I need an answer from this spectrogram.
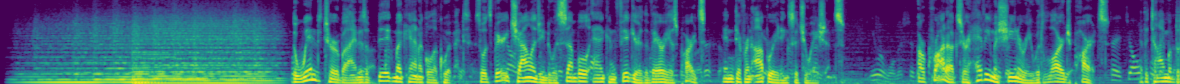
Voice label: Imagefilme Profi Publikum; NATIVE PROFISPRECHER

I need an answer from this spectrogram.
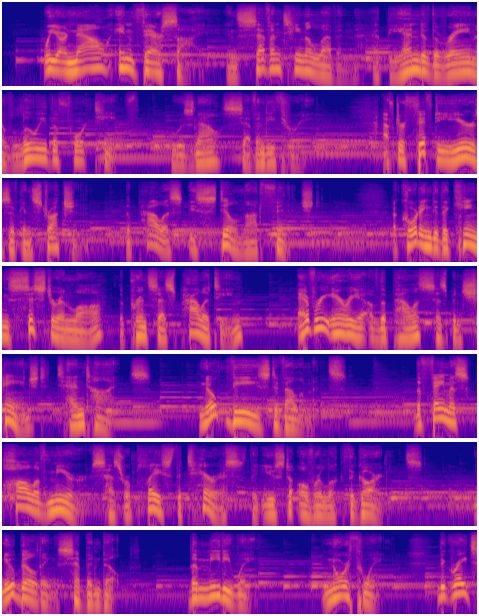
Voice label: Audioguide Jugendfrei, NATIVE; PROFISPRECHER

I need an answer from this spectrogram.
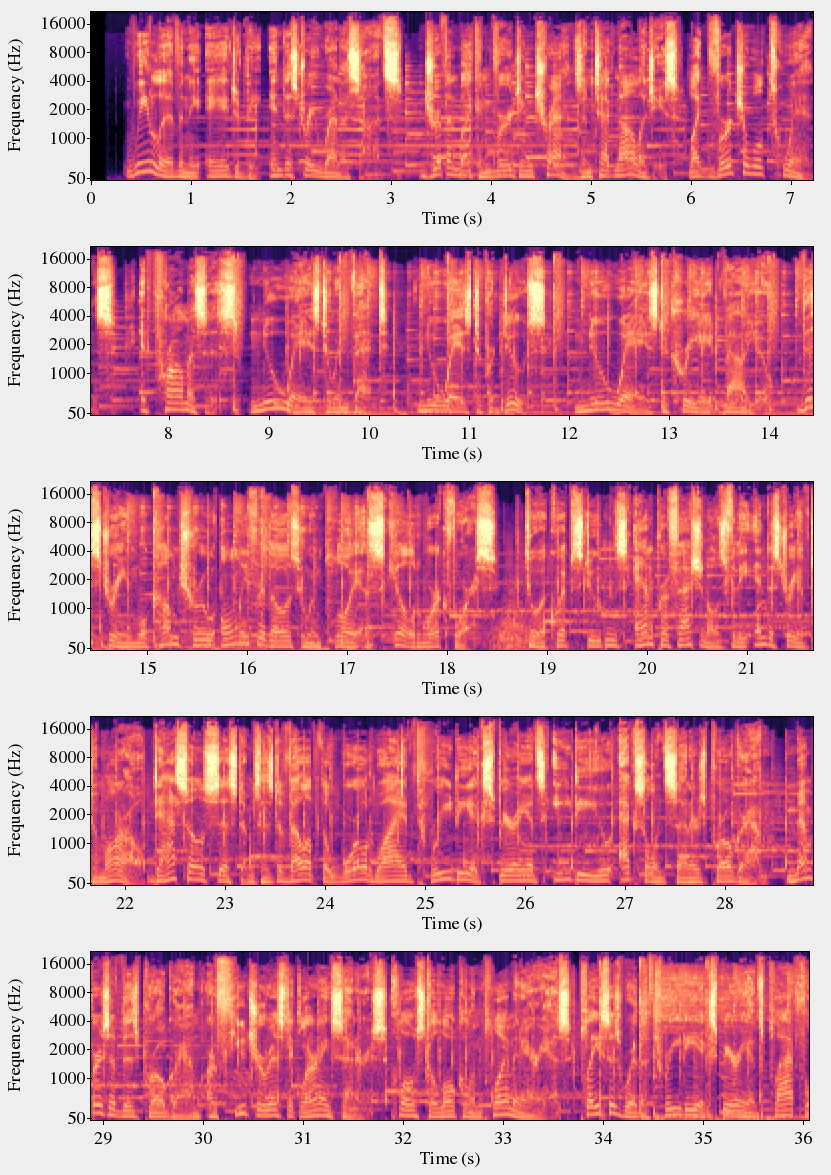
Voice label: Imagefilme Profi Publikum; NATIVE PROFISPRECHER

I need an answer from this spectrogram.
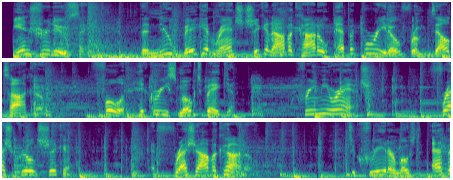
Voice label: TV Werbespots; Jugendfrei; NATIVE PROFISPRECHER

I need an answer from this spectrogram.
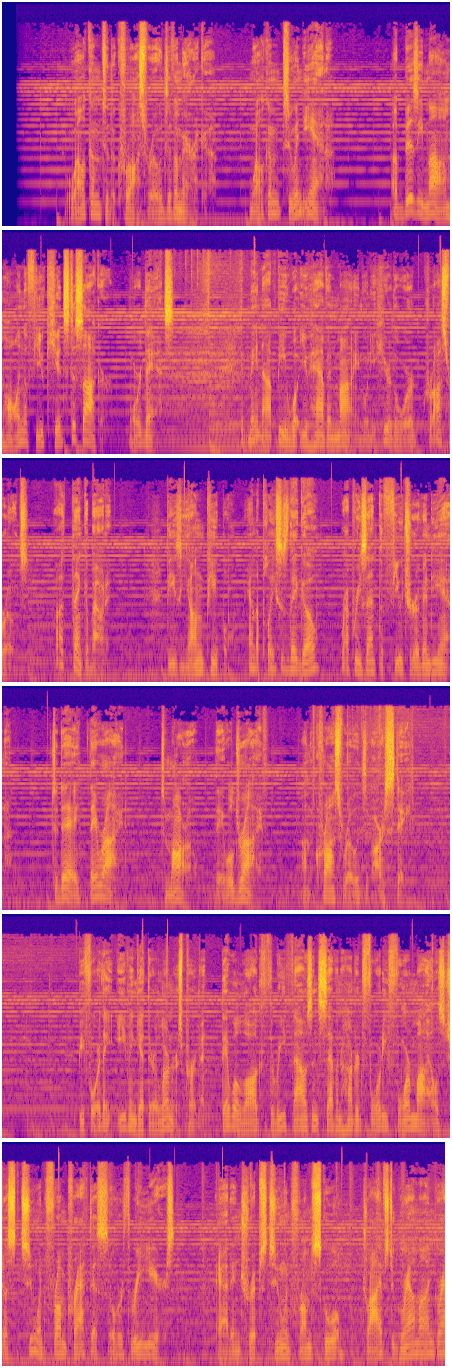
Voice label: Imagefilme; Profi Publikum; NATIVE PROFISPRECHER

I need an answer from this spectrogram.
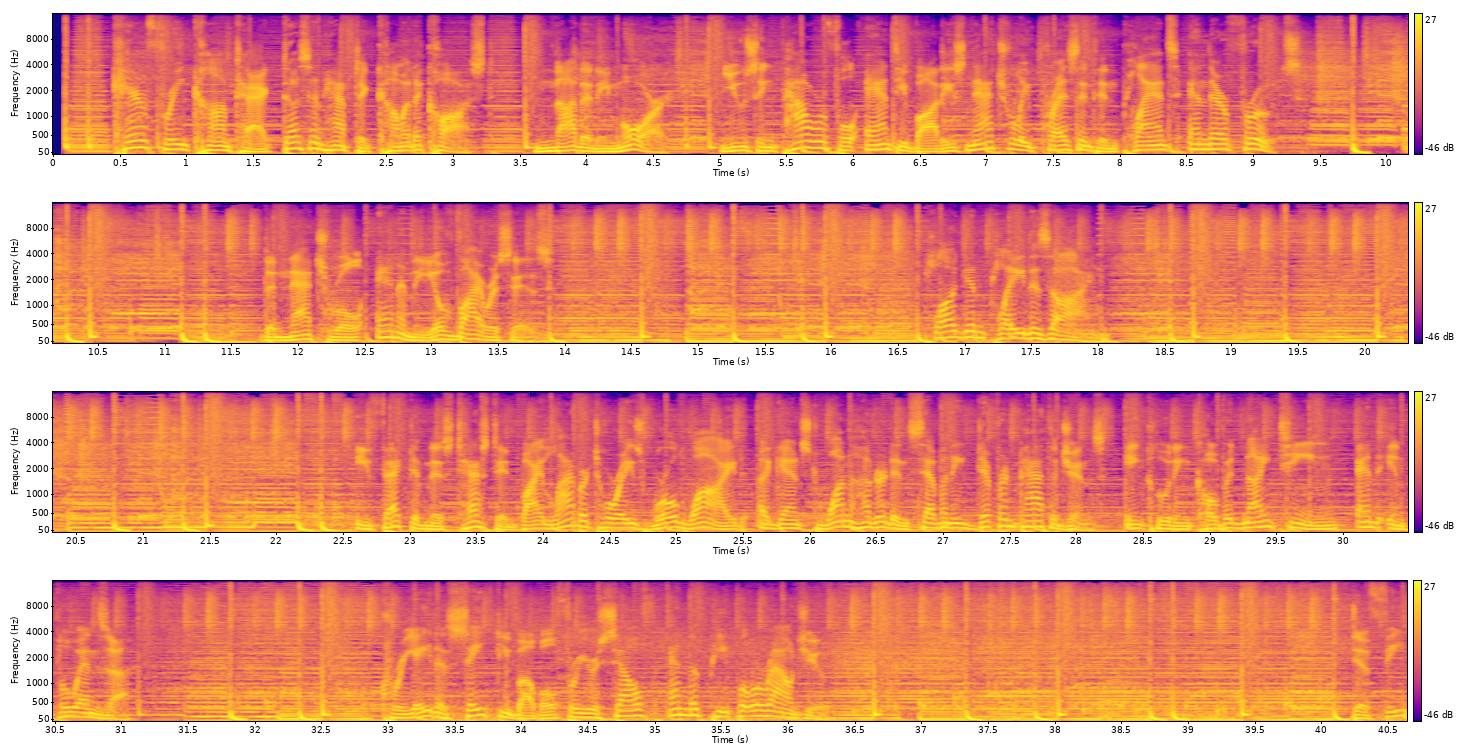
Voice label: Produktvideos Profi Publikum; NATIVE PROFISPRECHER

